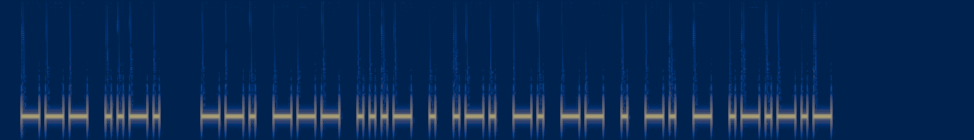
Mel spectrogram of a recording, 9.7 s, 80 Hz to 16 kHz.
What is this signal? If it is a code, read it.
Morse code, heard as a keyed tone, about 20 wpm, 700 Hz. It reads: OF GOVERNMENT.
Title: Sentences from Top 1000 Words - Review Part 6 - 20wpm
